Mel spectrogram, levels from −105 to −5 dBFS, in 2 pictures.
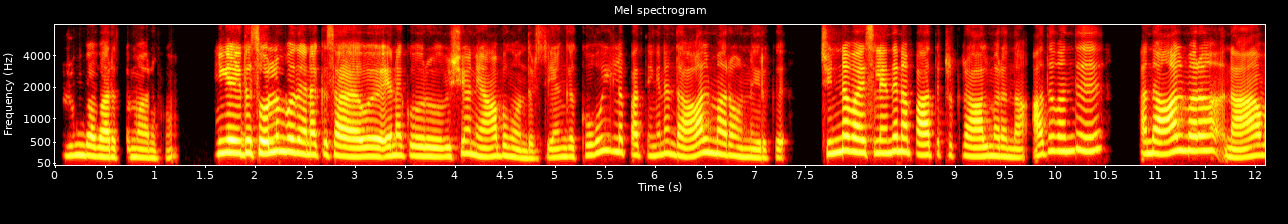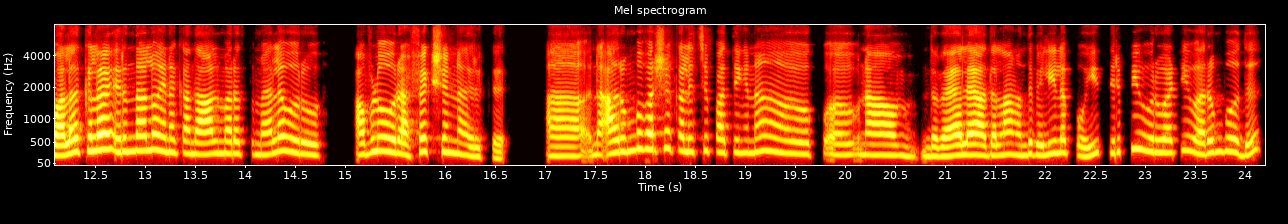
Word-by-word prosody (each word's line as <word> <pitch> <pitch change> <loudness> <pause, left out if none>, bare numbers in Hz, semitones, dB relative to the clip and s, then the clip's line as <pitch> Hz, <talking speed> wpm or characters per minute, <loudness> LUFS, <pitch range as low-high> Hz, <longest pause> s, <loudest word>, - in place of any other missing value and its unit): ரொம்ப 220 0 -2
வருத்தமா 180 -1 -2
இருக்கும். 160 +2 -11 0.4
நீங்க 270 +2 +6
இது 270 +1 +4
சொல்லும்போது 285 +1 +6
எனக்கு 230 0 -1
ச - - +3 0.5
எனக்கு 215 0 -4
ஒரு 195 -1 0 0.2
விஷயம் 245 +5 -3
ஞாபகம் 195 0 -2
வந்துடுச்சு. 155 +1 -8
எங்க 190 +1 -5
கோயில்ல 285 +5 -3
பாத்தீங்கன்னா, 220 +2 -5
இந்த 210 -3 -2
ஆலமரம் 245 -6 0
1 180 -2 -4
இருக்கு. 165 +1 -9 0.4
சின்ன 265 +4 0
வயசுலருந்தே 270 +1 +2
நான் 280 -3 -3
பாத்துட்ருக்கிற 225 -2 -1
ஆலமரம் 195 -2 -2
தான். 175 - -8
அது 295 +7 -4
வந்து 310 +2 -2 0.6
அந்த 255 +1 0
ஆலமரம், 315 +1 +3 0.2
நான் 185 +6 +3
வளக்கல 285 +8 +5 0.2
இருந்தாலும் 315 +2 +1
எனக்கு 280 -2 -5
அந்த 245 -1 0
ஆலமரத்து 255 0 -2
மேல 240 +4 -2 0.2
ஒரு, 250 -2 -2 0.5
அவ்வளோ 295 +6 0
ஒரு 260 - +2
அஃபெக்க்ஷன்னா 285 +1 -1
இருக்கு. 185 -5 -7 0.5
அ - - -1 0.4
நான் 250 +4 +2
ரொம்ப 310 +4 -2
வருஷம் 345 +1 -1
கழிச்சு 295 0 -4
பாததீங்கன்னா, 275 +1 -5 0.6
பொவ் 230 +1 -4
நா 230 - +2 0.5
இந்த 200 0 -3
வேல 215 +3 +3 0.2
அதெல்லாம் 225 +2 -2
வந்து 225 +3 -4
வெளில 255 +5 -2 0.2
போயி, 195 +2 -3 0.2
திருப்பி 285 +6 -6
ஒரு 285 - -3
வாட்டி 275 +4 -5
வரும்போது, 270 -2 -3
250 Hz, 150 wpm, -23 LUFS, 210-285 Hz, 0.6 s, நீங்க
